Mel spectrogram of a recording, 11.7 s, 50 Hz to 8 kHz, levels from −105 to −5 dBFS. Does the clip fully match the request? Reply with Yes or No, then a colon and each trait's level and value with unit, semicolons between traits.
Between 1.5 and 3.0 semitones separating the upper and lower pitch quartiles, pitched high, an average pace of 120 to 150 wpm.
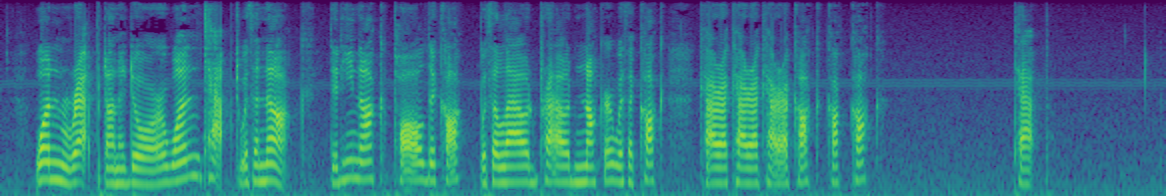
Yes: narrow, 2.4 semitones; high, 195 Hz; average, 145 wpm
